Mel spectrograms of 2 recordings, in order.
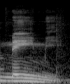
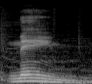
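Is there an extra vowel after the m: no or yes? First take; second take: yes; no. First: An extra vowel is added after the m. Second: The word ends on the m sound. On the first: The speaker calls it wrong. "A gente não fala name, né? Que é, uma, é um costume brasileiro" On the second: The speaker calls it right. "morre no M"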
